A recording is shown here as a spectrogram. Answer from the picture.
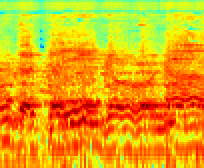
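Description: Old Hindi film song playing: a wavering melody with vibrato over a steady low drone.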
